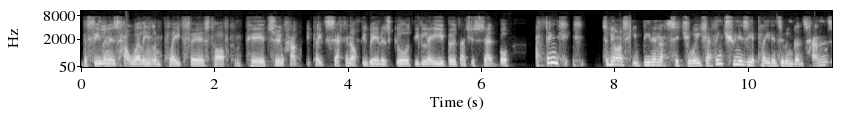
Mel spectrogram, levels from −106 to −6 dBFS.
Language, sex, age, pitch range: English, male, 30-49, 115-140 Hz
